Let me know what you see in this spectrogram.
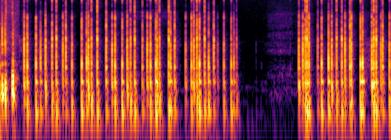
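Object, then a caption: Cardboard gift box. A medium pink hollow cardboard gift box, held upright with fingertips on its sides, is tapped and scratched rapidly on its surface. Quick dull taps and scratchy rustles run nearly continuously, break off into a brief quiet stretch with faint hiss, then resume at the end.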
